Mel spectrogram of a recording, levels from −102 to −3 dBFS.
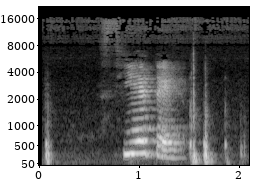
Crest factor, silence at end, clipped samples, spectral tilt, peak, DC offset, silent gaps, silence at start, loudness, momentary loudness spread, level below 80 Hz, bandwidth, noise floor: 20 dB; 0.2 s; under 0.1%; -6.5 dB/octave; -6 dBFS; under 0.1%; none; 0.05 s; -23 LUFS; 14 LU; -50 dBFS; 17 kHz; -57 dBFS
